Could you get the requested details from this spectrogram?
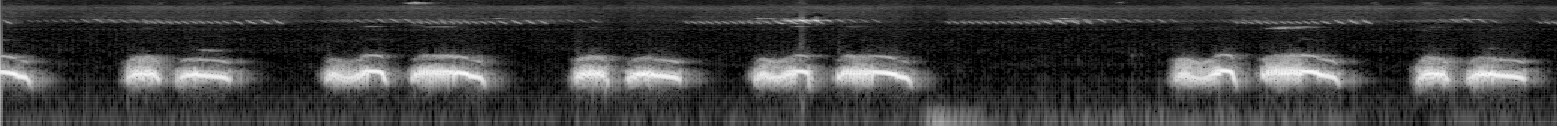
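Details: Low mellow coos of a spotted dove, meant to goad males and females into fighting; several quick two-note phrases, second note longer and slurring downward, with one short gap and a faint low thump.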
